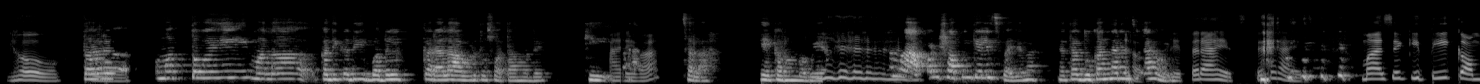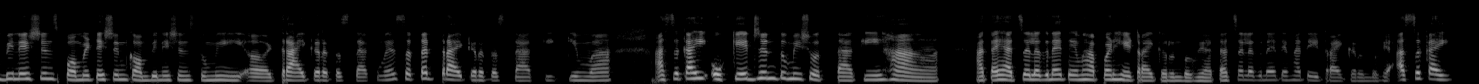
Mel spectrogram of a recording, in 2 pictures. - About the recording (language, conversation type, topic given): Marathi, podcast, कपड्यांमुळे तुमचा मूड बदलतो का?
- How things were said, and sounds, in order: static; other background noise; laugh; in English: "शॉपिंग"; tapping; in English: "कॉम्बिनेशन्स, परमिटेशन-कॉम्बिनेशन्स"; chuckle; in English: "ऑकेजन"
